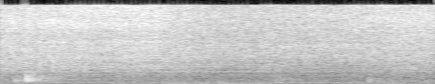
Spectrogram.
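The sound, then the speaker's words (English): Food sizzles in a pan with a little olive oil, a steady, faint frying hiss that runs on without pause and with no voices. “We'll grab the pan. And everything goes into the pan. And a little olive oil.”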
